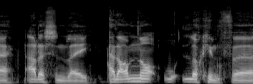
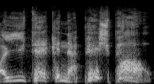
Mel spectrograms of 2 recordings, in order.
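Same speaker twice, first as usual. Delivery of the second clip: high-pitched playful ribbing, rising; joking; 12 semitones higher, 4 dB louder than usual. Retold or imitated. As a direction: tease a mate with a squeaky question. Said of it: "as in, in a joke".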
